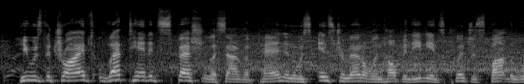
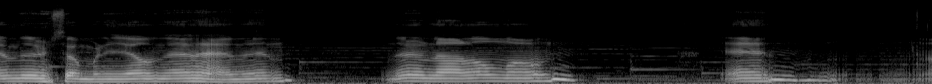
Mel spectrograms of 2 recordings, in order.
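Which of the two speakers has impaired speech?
The second: ALS; over 1.5 years since onset, weekly progression.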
